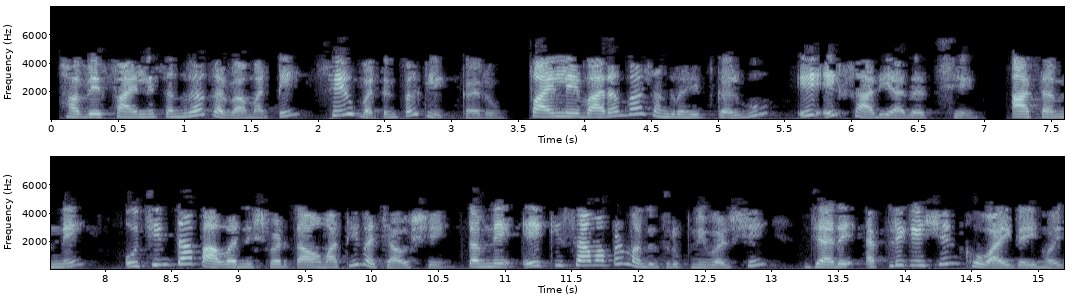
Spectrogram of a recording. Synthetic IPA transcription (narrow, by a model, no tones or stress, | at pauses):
həʋefailnesə̃ŋɡɾəɦkəɾʋamaʈeseʋbəʈənpəɾklikːəɾũfailneʋaɾəmbʱasə̃ŋɡɾəɦit̪kəɾʋũ | eʔeksaɾiad̪ət̪̚t͡ʃʰe | at̪əmne | ot͡ʃint̪apaʋəɾnɪʃʋəɽt̪aomãt̪ʰibət͡ʃaʋʃet̪əmneʔːkisamãpəɳməd̪ət̪ɾupniʋəɽʃe | d͡ʒjaɾeɛplikeʃənkʰoʋaiɡəiɦoj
